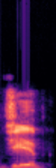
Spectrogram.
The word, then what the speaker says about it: jb: They have it as IB or JB, but it's pronounced jib.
